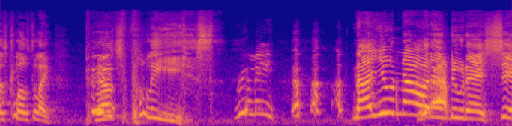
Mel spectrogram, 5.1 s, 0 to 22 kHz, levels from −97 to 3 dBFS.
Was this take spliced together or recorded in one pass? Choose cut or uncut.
uncut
